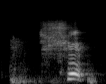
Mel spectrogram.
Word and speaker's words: ship: Então, aqui, the sheep, com dois E's, prestem atenção na pronúncia, the sheep. Você tá... Eu sei. Não faça. The sheep. The sheep é ovelha. Ship.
